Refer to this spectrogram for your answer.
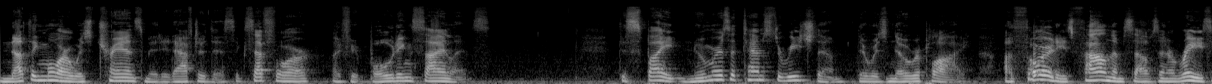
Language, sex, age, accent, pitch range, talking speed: English, male, 60-79, American, 125-160 Hz, 135 wpm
